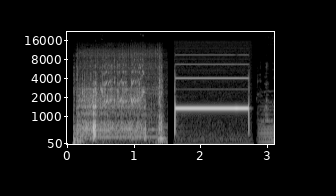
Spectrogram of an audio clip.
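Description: answering machine beep

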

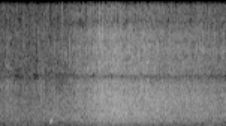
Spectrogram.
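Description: ocean waves and surf

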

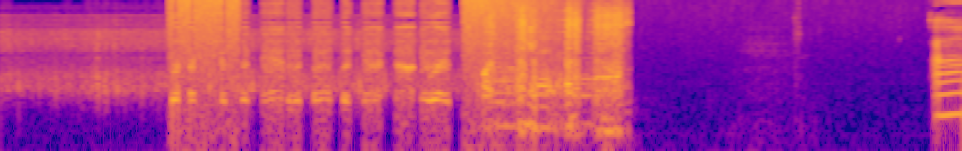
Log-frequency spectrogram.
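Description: radio static interference

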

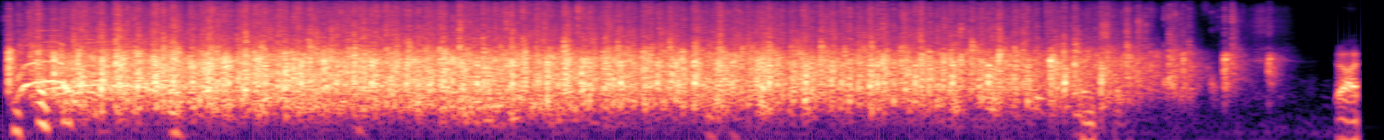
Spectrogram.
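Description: audience applause

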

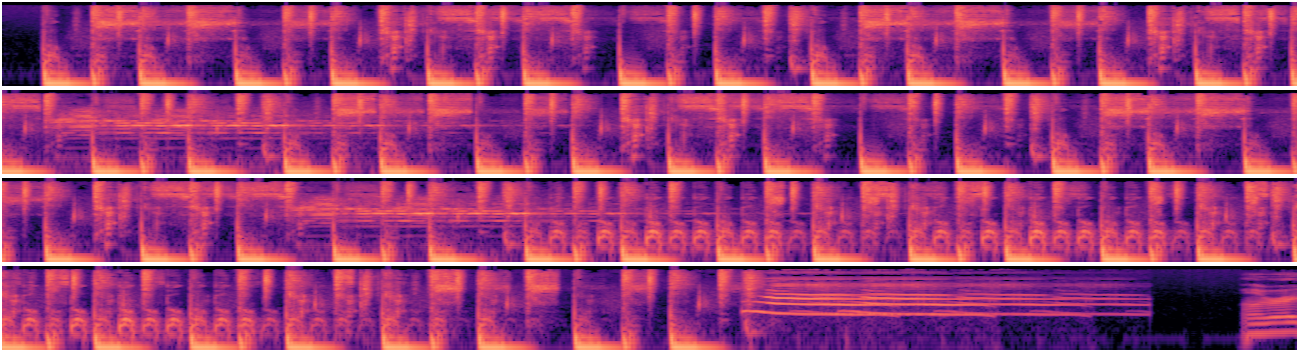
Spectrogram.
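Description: outro music

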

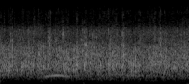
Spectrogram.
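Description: audience clapping hands

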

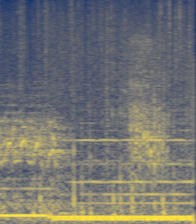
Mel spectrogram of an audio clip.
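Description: horse neighing

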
